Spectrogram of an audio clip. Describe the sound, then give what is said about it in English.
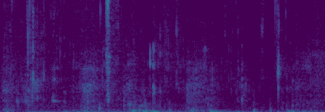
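Crisp crunching as beef bouillon cube flavored crinkle-cut potato chips are chewed, a rapid run of irregular crackles and snaps with no talking. “Oh, the beef bouillon cubes. They are crunchy.”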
